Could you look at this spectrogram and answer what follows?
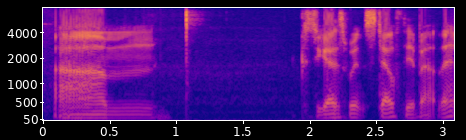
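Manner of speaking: normal talking voice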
